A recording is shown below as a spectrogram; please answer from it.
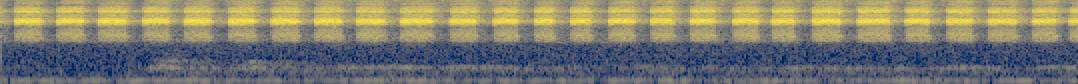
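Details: On a summer morning, cicadas drone in a loud, sharp buzz, pulsing regularly about three times a second, with a faint low background hum.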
